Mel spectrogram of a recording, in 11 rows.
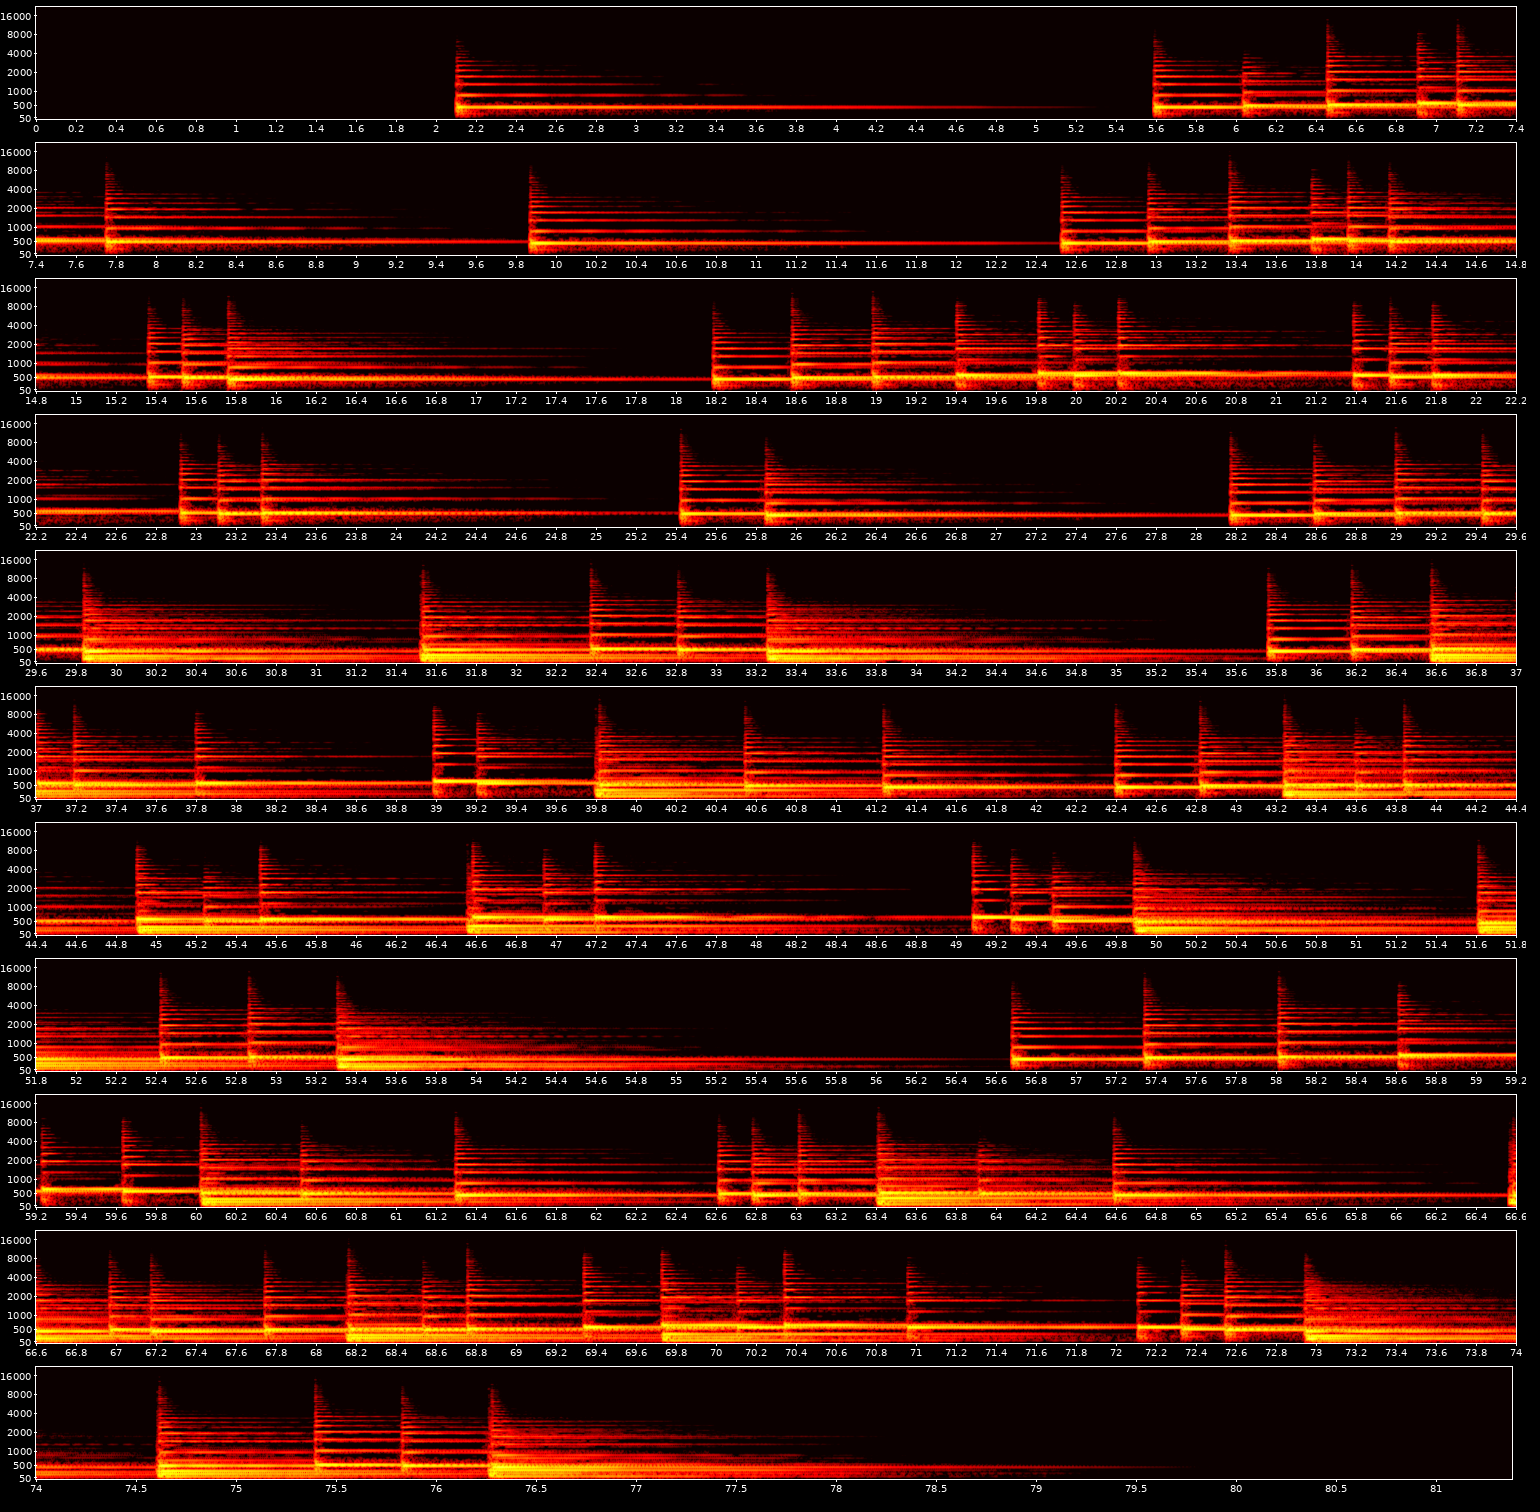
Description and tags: A bit of medieval various music that can be used for ambience in games or any other project.
Created by using a synthesizer and recorded with a Zoom H5. Edited with audacity.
